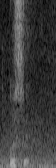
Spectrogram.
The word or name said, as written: usu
